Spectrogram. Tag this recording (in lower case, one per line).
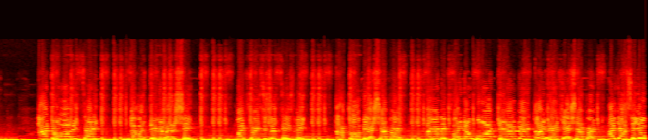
music
speech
